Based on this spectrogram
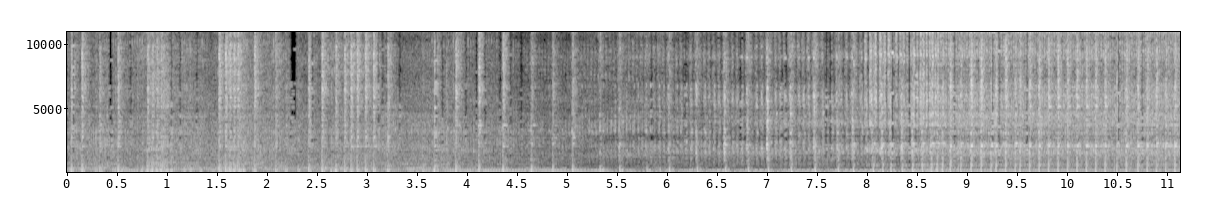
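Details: Vespa Sprint Veloce first start after wiring harness repair: catches and settles into an even, crisp two-stroke putter with light clatter and a few throttle blips; running clean.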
